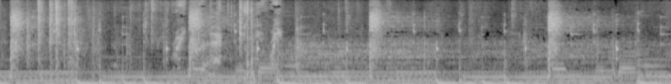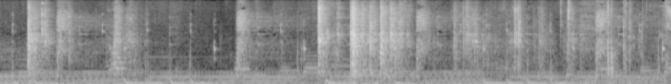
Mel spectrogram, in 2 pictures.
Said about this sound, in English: Missing a wheel. One of these rolly chairs. I said one of these rolly chairs is missing a wheel. Yeah. I just put it back on. That was that noise.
